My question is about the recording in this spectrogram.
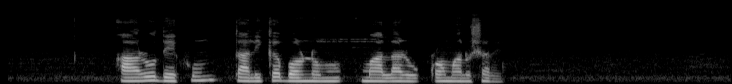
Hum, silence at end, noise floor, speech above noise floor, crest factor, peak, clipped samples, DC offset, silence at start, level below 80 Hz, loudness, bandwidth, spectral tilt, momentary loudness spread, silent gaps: none; 2.3 s; -61 dBFS; 36 dB; 18 dB; -8 dBFS; under 0.1%; under 0.1%; 1.15 s; -72 dBFS; -26 LUFS; 9.2 kHz; -8 dB/octave; 8 LU; none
